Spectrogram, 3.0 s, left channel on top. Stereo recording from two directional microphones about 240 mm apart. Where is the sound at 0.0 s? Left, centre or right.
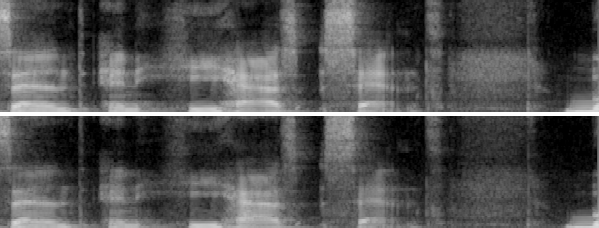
Left.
